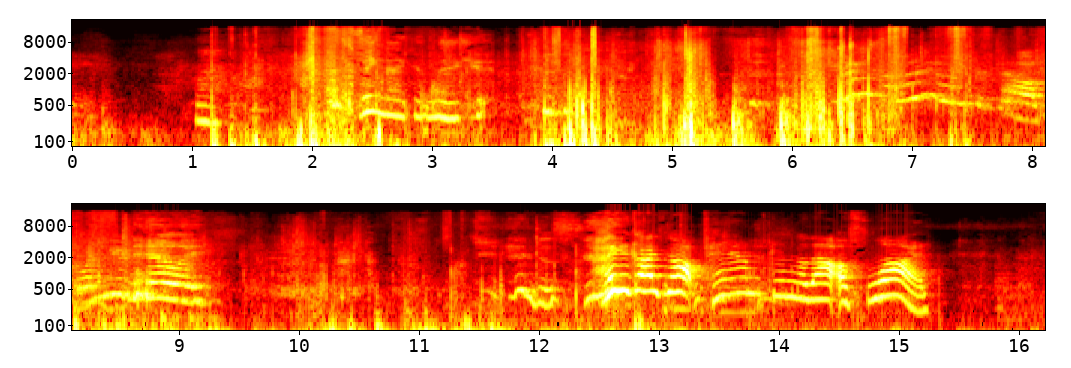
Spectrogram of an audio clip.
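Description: A young boy talks excitedly close to the microphone.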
